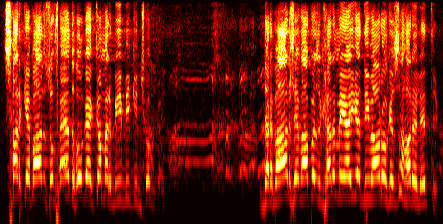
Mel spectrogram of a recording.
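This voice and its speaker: High-voiced man chanting a mourning sermon. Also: steady tone, moderate pace, gravelly. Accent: Punjabi-influenced Urdu. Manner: chanting, rising into sung, shouted lament. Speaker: Shia preacher. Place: mosque hall before a congregation.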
